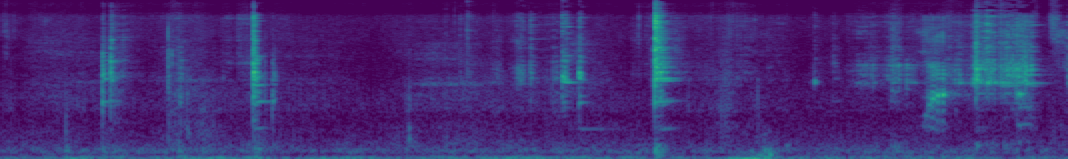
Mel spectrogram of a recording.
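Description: Sharp knocks and clinks of hard objects, about six, irregularly spaced.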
